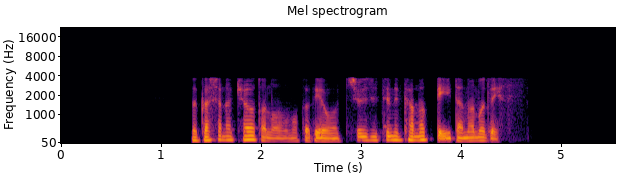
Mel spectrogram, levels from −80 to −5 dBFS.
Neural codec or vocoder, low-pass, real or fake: codec, 16 kHz, 1 kbps, X-Codec, HuBERT features, trained on general audio; 3.6 kHz; fake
